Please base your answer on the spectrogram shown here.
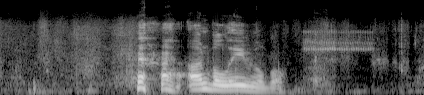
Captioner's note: chuckles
